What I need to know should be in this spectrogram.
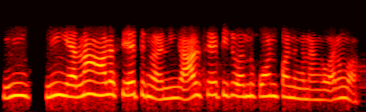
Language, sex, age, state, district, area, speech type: Tamil, female, 30-45, Tamil Nadu, Tirupattur, rural, conversation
